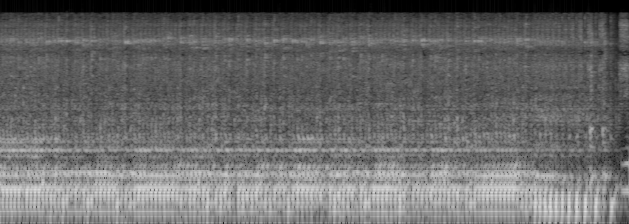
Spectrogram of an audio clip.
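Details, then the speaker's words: Mini bike with aftermarket carburetor, after catch can install: loud fast single-cylinder putter with uneven, slightly stumbling beat before cutting off; not running smoothly, carburetor still needs tuning. "I know it doesn't sound right perfectly so in the next video I'll tune the carburetor because it just isn't running as smooth as I want it"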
